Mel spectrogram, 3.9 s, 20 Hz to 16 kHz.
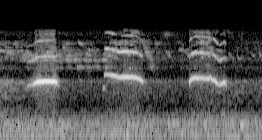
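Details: Female Northern goshawk at the nest with a branch and prey, 19 June 2018: three drawn-out, whistled wailing calls spaced about a second apart, the last dipping at its end, over a steady low background rumble.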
